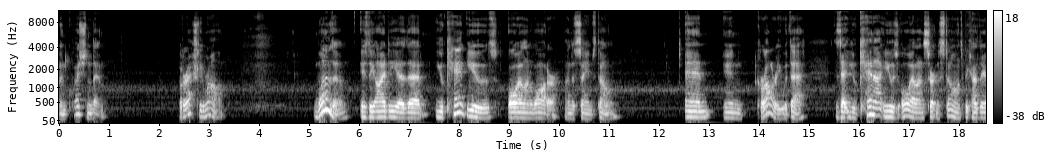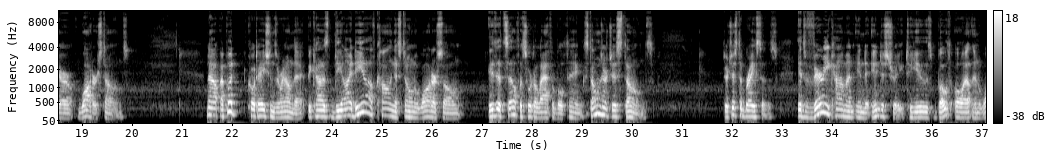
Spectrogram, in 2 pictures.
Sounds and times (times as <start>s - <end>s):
Speech: 0.0s - 1.0s, 2.4s - 3.4s, 5.1s - 11.2s, 12.4s - 20.0s, 21.5s - 30.5s, 31.8s - 37.0s.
